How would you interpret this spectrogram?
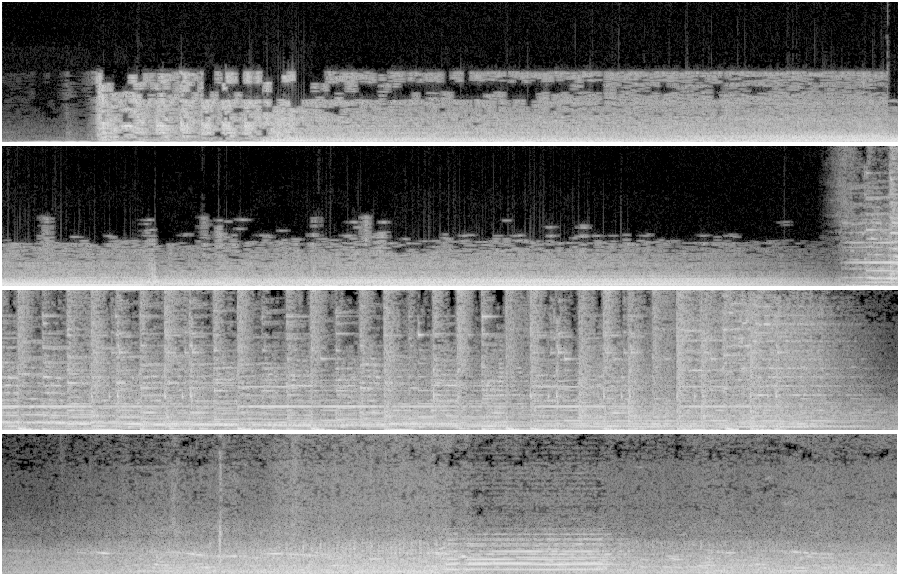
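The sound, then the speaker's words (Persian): An engine starts and revs as a car pulls away on a police commander's order, its drone rising and shifting, with a car horn honking partway through and voices speaking over the steady motor noise. “برو بچه موتر حرکت بده.”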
